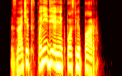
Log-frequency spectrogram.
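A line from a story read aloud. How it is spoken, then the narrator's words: Bark. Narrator (Russian): рявкнул Олег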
